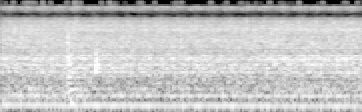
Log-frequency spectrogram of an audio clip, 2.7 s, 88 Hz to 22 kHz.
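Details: Infiniti M45 after engine swap, warming idle: steady, smooth low hum with no knocks or misses; exhaust manifold burning off residue smoke, some plastic smell; engine sounds healthy.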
